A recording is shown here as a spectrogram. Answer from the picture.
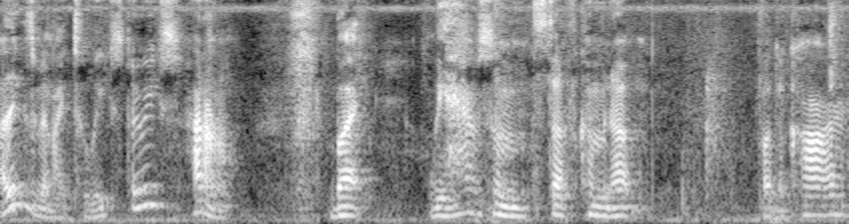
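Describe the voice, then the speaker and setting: A man talks at a moderate pace with long, frequent pauses. Audible room echo surrounds his voice. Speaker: car enthusiast vlogger. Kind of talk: casual vlog tutorial. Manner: whispering, quiet; casual, filler-heavy.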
